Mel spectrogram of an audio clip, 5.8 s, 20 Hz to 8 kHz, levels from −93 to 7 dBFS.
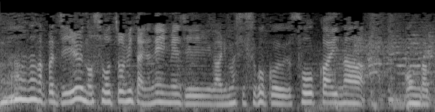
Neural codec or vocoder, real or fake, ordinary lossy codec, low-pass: none; real; MP3, 24 kbps; 7.2 kHz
